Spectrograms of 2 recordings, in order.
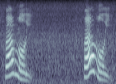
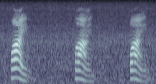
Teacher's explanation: suara labiodental ini diproduksi ketika bibir bagian bawah bertemu dengan gigi bagian atas dalam bahasa Inggris suara labiodental terdapat di konsonan Fe ve ve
